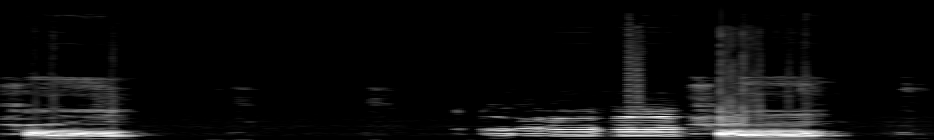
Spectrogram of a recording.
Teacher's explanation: চাপ দিয়ে বলবা, কণ্ঠনালীর মাঝে থেকে চাপ দিয়ে বলতে হবে, হা, কণ্ঠনালীর মধ্যখান হইতে, ঠিক আছে? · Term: বড় হা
